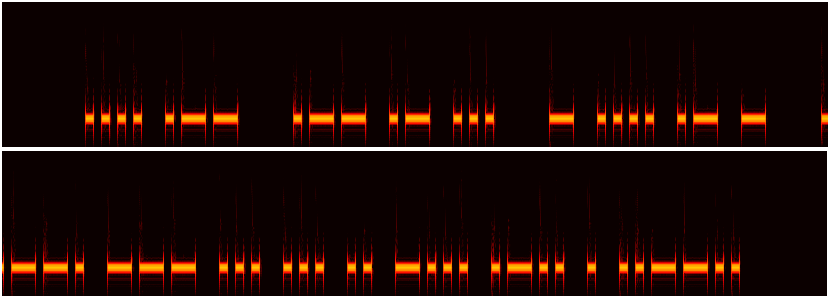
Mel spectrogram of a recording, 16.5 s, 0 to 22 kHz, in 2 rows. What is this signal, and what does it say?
Morse code, heard as a keyed tone, about 15 wpm, 700 Hz. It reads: HW WAS THAT POSSIBLE?
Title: Sentences from Top 500 Words and Abbreviations 15wpm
